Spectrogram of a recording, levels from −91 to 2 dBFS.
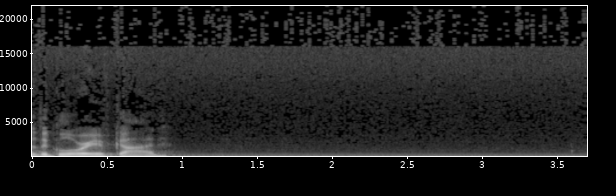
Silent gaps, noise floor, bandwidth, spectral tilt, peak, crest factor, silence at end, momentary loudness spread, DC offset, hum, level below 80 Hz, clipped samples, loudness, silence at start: none; -52 dBFS; over 20 kHz; -7 dB/octave; -10 dBFS; 20 dB; 0.1 s; 26 LU; under 0.1%; none; -62 dBFS; under 0.1%; -27 LUFS; 0 s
